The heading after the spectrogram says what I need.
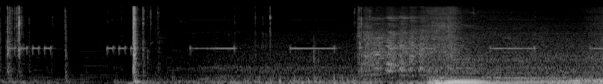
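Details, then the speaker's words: Honda Pilot 3.5L (2005–12) after timing belt, water pump and tensioner replacement: door chime, brief crank, engine catches at once and settles into smooth, even idle; normal start and idle. "runs like nothing ever happened"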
